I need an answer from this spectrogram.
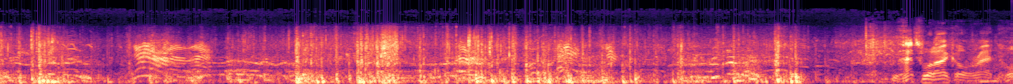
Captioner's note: indistinct shouting, goading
